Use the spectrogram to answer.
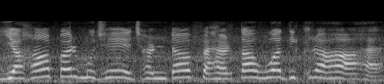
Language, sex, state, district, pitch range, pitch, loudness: Hindi, female, Haryana, Jhajjar, 275-325 Hz, 310 Hz, -18 LUFS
